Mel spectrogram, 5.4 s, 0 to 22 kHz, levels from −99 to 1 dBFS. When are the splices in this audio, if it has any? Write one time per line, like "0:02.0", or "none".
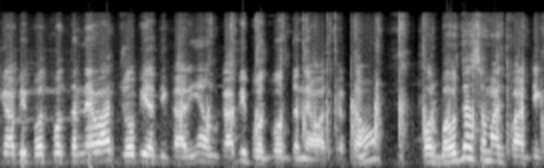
none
